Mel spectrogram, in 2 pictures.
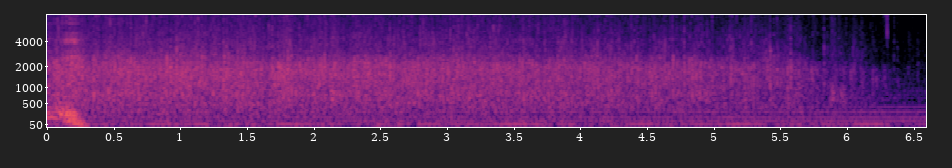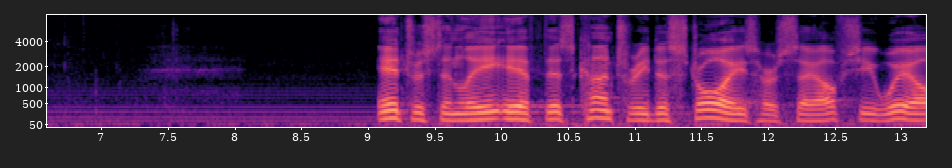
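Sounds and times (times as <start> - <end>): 
audience applause: 0.0 - 6.3
speech: 9.1 - 13.1.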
